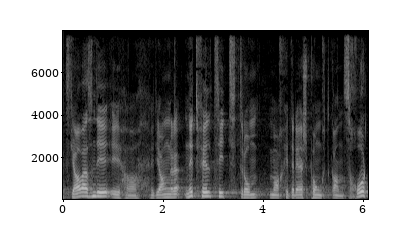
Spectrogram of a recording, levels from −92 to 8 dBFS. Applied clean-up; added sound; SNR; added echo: none; none; none; none.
